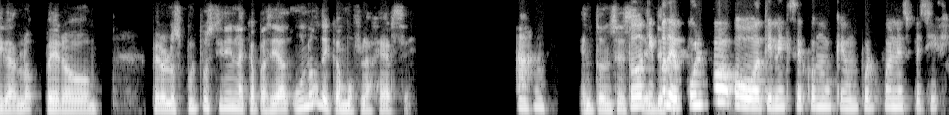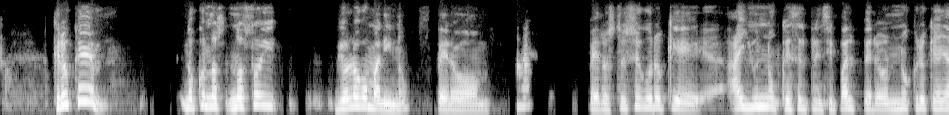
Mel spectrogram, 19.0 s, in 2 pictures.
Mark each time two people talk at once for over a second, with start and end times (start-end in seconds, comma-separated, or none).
none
